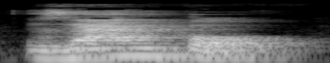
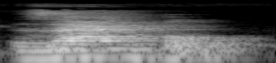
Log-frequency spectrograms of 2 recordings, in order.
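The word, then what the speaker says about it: Tsangpo: Zangpo. T is silent. Okay, Zangpo.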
